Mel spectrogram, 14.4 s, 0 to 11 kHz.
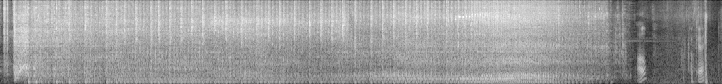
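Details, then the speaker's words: Free Murray riding mower with a reworked carburetor, mixture screw set 1.5 turns out from seated, fresh gas plus additive: the engine catches and runs unevenly, then surges, sags and dies when taken off choke. It runs only on choke; the sound suggests a lean mixture. "Let's put it back on choke, because I took it off choke and then she started"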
